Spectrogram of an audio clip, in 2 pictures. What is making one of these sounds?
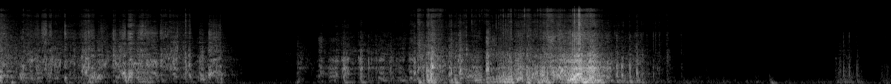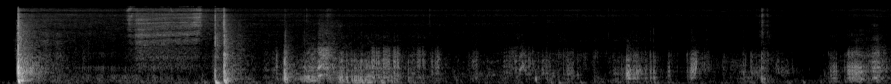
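Hands rub and squeak against a rubber balloon.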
